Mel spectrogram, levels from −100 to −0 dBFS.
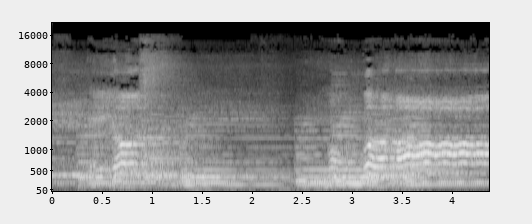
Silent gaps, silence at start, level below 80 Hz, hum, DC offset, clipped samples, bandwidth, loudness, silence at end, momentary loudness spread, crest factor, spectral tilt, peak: none; 0 s; -58 dBFS; none; under 0.1%; under 0.1%; 16 kHz; -16 LUFS; 0 s; 16 LU; 16 dB; -5 dB/octave; -2 dBFS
